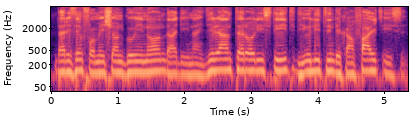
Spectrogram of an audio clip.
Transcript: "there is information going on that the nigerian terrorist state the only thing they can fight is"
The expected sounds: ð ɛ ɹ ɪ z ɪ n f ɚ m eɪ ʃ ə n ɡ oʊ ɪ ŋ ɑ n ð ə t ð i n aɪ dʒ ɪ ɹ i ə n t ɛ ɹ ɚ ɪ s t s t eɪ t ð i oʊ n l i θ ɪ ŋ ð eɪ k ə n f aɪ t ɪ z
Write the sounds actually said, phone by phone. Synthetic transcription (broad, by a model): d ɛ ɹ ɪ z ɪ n f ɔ m eɪ ʃ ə n ɡ oʊ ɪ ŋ ɑ n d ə t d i n aɪ dʒ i ɹ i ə n t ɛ ɹ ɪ t s t eɪ t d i oʊ n l i t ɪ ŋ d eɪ k ə n f aɪ t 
